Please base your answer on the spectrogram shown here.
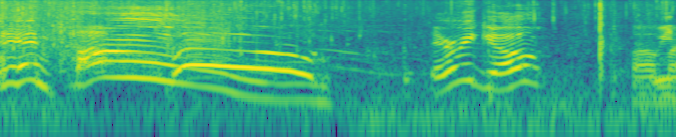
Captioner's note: excited yelling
